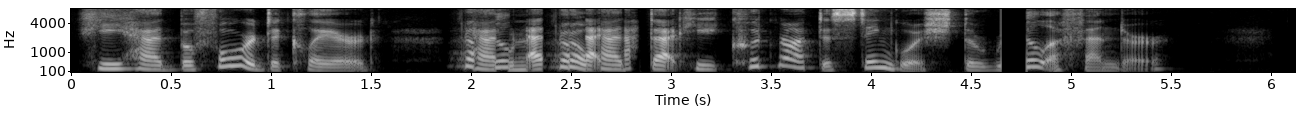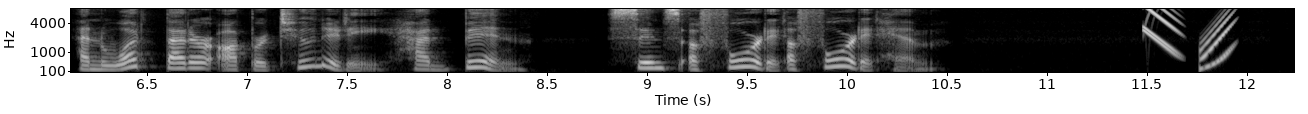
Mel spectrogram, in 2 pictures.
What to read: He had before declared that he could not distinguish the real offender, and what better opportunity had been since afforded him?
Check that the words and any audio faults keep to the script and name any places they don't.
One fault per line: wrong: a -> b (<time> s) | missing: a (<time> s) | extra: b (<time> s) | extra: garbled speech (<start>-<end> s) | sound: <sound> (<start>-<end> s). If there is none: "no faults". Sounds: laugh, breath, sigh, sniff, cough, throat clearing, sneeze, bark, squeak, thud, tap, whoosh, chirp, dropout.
extra: garbled speech (1.9-2.8 s)
sound: dropout (4.6-4.8 s)
extra: afforded (9.7 s)
sound: chirp (11.5-12.0 s)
